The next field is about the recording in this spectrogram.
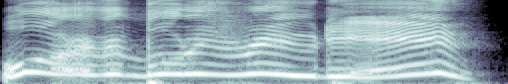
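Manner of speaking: shoddy English accent, very high pitched. Doing voices over a clip as an excuse, in a shitty English accent. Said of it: "shitty English accents".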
